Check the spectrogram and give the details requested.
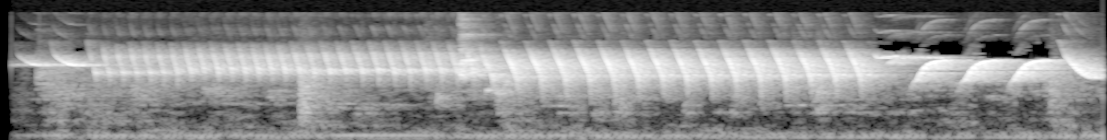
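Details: Domestic canary singing a fast, continuous song: a long buzzy trill, then rapid repeated notes about four per second, ending in clear down-slurred whistles, with faint low hum behind.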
